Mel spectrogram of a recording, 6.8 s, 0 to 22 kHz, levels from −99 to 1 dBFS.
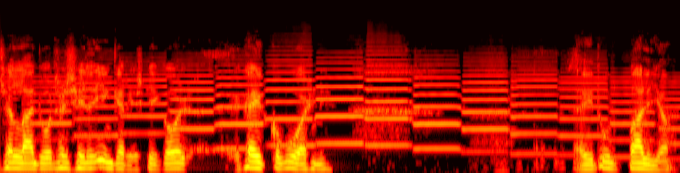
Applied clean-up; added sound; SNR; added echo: classical method spectral subtraction.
